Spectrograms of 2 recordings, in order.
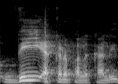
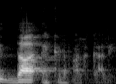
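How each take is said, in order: First: ది pronounced "dee" at the head of the phrase. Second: దా pronounced "daa" at the head of the phrase; "the" as "duh". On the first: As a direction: say ది with an ee vowel. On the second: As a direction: say దా with an open a vowel. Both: Shown as a demonstration.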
